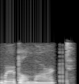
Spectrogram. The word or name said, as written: ripple-marked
